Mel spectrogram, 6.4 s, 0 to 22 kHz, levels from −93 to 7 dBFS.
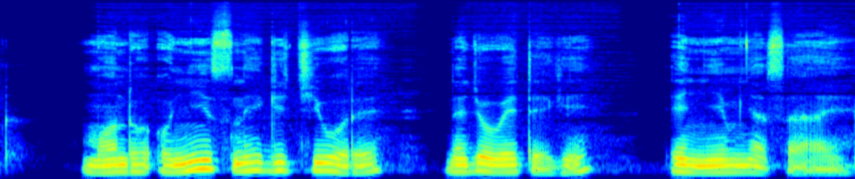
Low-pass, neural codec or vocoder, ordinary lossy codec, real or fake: none; none; none; real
